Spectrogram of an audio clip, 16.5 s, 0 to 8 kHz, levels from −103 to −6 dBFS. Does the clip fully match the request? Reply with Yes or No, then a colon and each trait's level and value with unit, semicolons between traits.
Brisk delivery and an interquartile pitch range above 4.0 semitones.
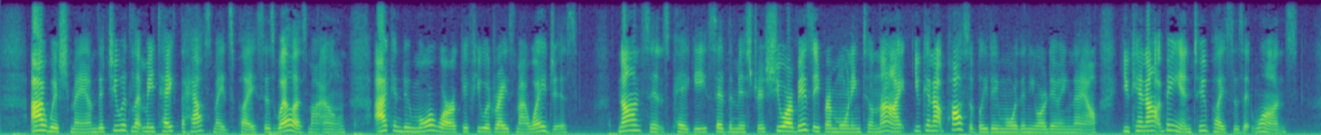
Yes: fast, 210 wpm; average, 4.7 semitones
